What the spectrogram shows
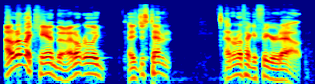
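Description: A man's voice: medium pitch, very animated, rapid-fire, fairly bright tone, no room sound, clean studio sound. A man giving casual, playful gameplay commentary, exclaiming and swearing freely as host. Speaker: gaming video host. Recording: game music behind commentary.

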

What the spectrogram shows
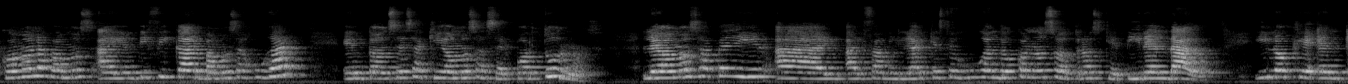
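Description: A woman teaching music to young children, gentle and patient, often checking in with the kids. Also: high voice. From Colombia. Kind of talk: recorded lesson for young children. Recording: echoey room, far from mic.

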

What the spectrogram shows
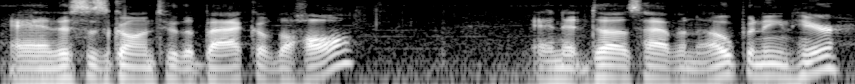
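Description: Man, walking tour narration, low voice, plain informative delivery, outdoors, handheld phone, faint traffic in the background. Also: moderate pace. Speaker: vlogger touring a building. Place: outdoors on a city sidewalk. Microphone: handheld phone camera.

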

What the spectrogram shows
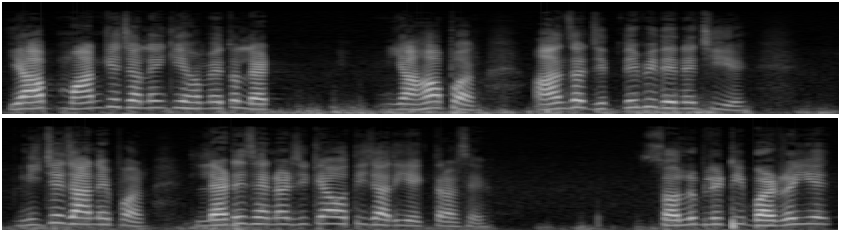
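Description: A man's voice: high-pitched, sharp tone. A middle-aged man from India giving a chemistry lecture, quizzing his students with rhetorical questions and repeating key points for emphasis. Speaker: chemistry teacher. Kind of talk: classroom lecture.

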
